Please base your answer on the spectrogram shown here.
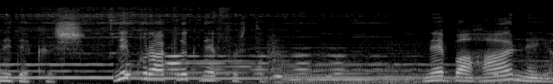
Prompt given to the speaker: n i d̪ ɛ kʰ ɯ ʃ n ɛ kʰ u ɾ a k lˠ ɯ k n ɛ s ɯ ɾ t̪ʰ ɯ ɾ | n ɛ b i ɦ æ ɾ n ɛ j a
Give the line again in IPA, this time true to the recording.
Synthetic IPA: n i d̪ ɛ kʰ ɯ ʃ n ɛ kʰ u ɾ a k lˠ ɯ k n ɛ f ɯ ɾ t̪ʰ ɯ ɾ | n ɛ b a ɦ a ɾ n ɛ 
